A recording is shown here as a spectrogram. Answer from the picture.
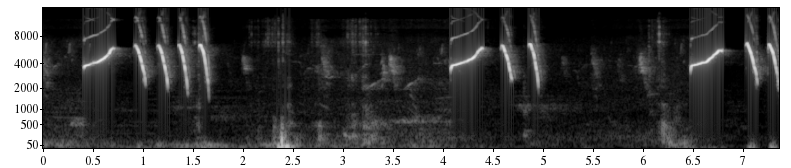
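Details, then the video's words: Female Oriental magpie-robin, used to stimulate males in training, repeats a phrase of a rising whistle and three or four swift downward-sweeping whistles, with a soft thud and faint twitters between phrases. "Choè than mái kích trống hay nhất"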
